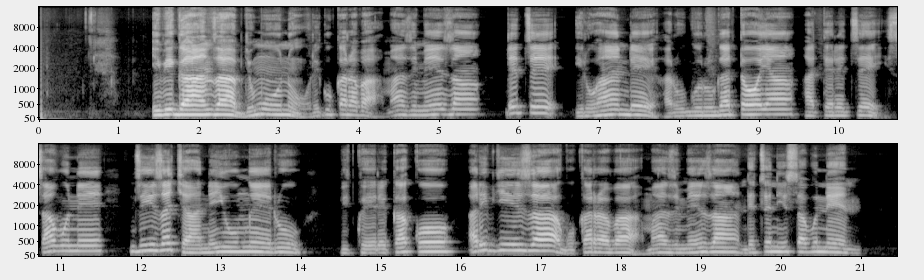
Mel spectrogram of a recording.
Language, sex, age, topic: Kinyarwanda, male, 18-24, health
